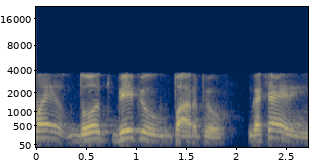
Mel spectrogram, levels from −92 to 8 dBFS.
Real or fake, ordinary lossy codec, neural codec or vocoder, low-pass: real; AAC, 24 kbps; none; 3.6 kHz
